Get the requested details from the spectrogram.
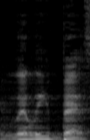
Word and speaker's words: Lilibet: Yeah, I said it right. Lilibet. So it's spelled L-I-L-I-B-E-T. You said she had B-E-T in her mind. – Yeah, Meghan has B-E-T in her mind.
